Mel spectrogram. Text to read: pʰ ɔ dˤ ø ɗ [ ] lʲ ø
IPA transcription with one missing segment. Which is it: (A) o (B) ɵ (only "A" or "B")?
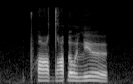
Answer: A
